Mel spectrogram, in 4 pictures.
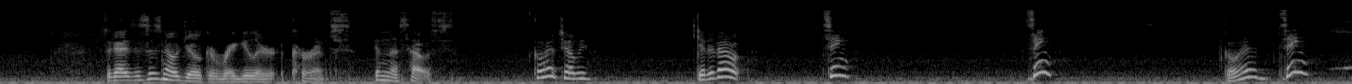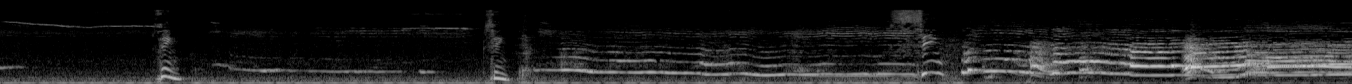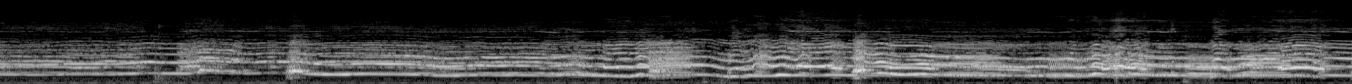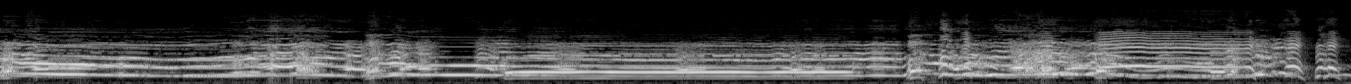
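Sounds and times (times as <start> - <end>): dog howling: 23.1 - 54.0.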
